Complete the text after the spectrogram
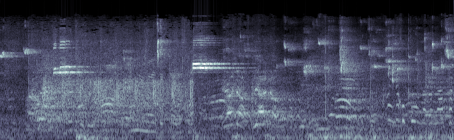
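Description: Young players call out and shout to each other in a large echoing hall.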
